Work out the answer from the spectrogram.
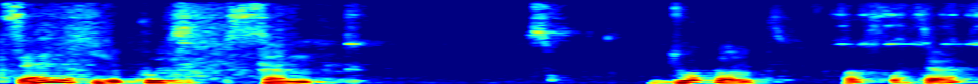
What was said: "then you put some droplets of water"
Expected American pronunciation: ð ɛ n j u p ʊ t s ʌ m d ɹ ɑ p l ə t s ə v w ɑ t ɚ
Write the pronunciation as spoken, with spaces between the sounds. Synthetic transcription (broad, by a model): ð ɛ n j u p ʊ t s ʌ m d u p ə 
